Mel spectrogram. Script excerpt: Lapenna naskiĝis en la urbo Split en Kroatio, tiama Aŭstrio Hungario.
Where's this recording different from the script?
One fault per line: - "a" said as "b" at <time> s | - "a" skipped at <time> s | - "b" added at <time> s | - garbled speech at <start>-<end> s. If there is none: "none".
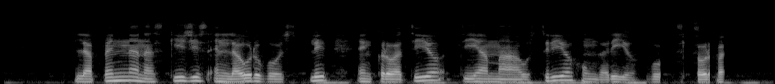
- garbled speech at 6.5-7.2 s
